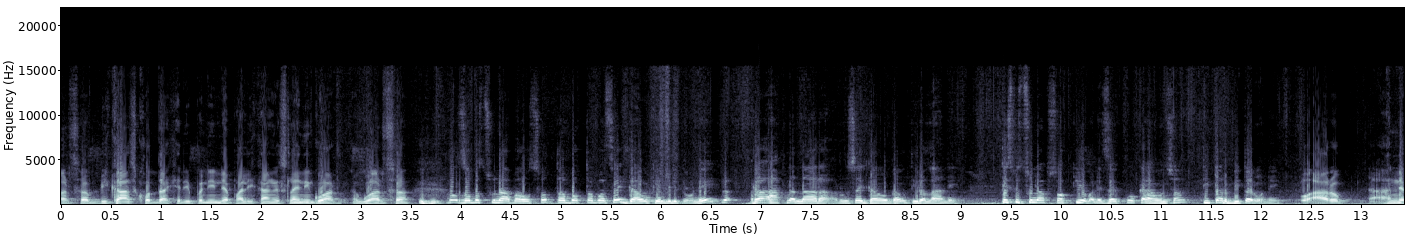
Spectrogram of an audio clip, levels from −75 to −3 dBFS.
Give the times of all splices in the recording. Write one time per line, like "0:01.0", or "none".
0:03.9
0:12.4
